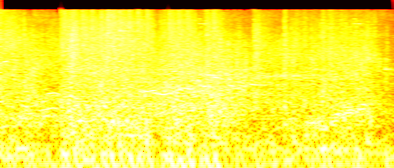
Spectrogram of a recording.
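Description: Monsters growl and shriek.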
